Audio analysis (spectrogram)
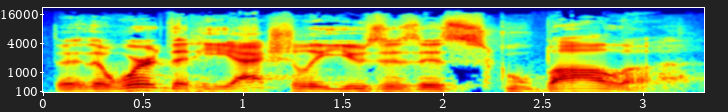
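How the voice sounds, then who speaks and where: A man's voice: on the low side, a little slow, pushed and bright. A man preaching a sermon in a conversational, storytelling way, often restarting his sentences. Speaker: pastor. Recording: reverberant hall.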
